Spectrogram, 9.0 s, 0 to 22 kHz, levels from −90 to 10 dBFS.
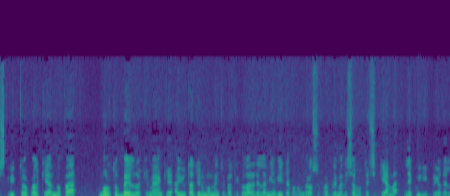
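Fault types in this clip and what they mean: noise suppressor artifacts: Throughout the clip, a noise suppressor pulls down the frequency bands it judges to be steady noise, frame by frame, with about 18 dB of noise reduction. The room noise, sitting about 13 dB below the speech, sinks in the pauses and comes back up under the speech. The background level therefore tracks the talker instead of staying constant.
speech cut by the noise suppressor: In three places the suppressor mistakes speech for noise and turns it down with the background, so those parts sound swallowed. From 0.14 to 0.91 s, just before "anno fa", the drop reaches about 20 dB, affecting around a fifth of a second. From 3.29 to 3.96 s, between "mi ha" and "in un", it reaches about 16 dB. From 4.42 s to the end, after "in un", it reaches about 22 dB.
block size mismatch (padded): From 7.35 to 8.72 s, one stage hands over shorter blocks than the next stage reads, and the remainder of each block is filled with zeros. 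The result is a short gap in every block, heard as a 46.9 Hz buzz at the block rate, which fits a 1024-sample read block. The inserted gaps also stretch the audio, so it runs at 0.999 times normal speed during that stretch.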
